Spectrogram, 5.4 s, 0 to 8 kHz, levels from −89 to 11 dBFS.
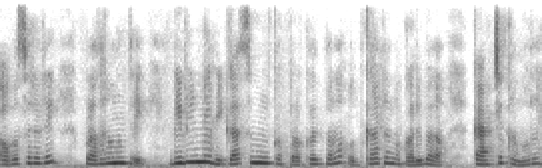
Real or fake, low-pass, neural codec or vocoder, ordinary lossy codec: fake; none; codec, 16 kHz, 2 kbps, FreqCodec, smaller model; none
